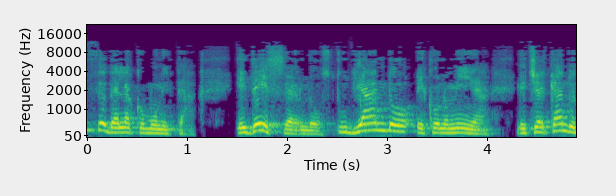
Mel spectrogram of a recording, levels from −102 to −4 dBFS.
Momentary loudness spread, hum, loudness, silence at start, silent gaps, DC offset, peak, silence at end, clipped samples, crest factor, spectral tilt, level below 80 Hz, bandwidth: 8 LU; none; -15 LUFS; 0 s; none; under 0.1%; -2 dBFS; 0 s; under 0.1%; 12 dB; -7 dB/octave; -56 dBFS; 10.5 kHz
